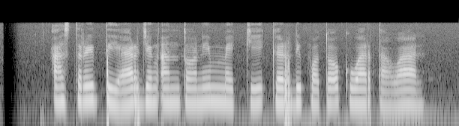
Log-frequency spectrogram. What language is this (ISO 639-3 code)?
sun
